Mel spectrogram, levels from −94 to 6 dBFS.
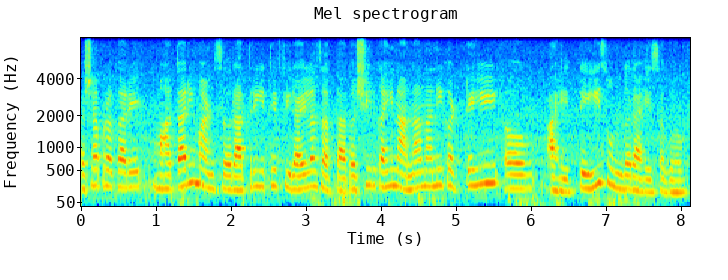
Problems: constant background noise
